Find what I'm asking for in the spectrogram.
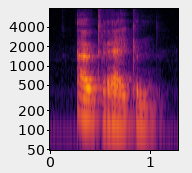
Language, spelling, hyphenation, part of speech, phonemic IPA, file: Dutch, uitreiken, uit‧rei‧ken, verb, /ˈœy̯tˌrɛi̯.kə(n)/, Nl-uitreiken.ogg
- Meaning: 1. to hand out, to distribute, to issue 2. to award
